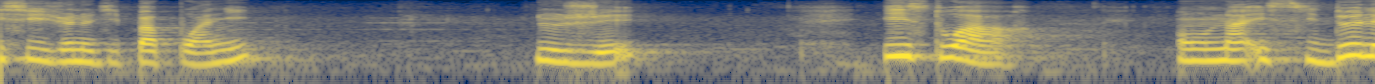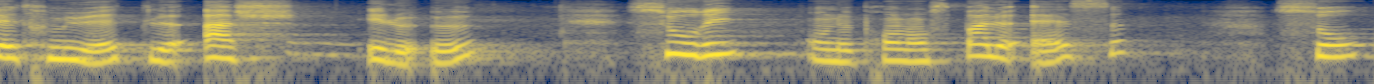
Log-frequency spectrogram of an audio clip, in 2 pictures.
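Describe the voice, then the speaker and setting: A woman teacher going through homework exercises aloud, slowly and deliberately spelling words out. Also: mid-range voice. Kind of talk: spoken homework correction lesson. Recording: long echoing reverb.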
